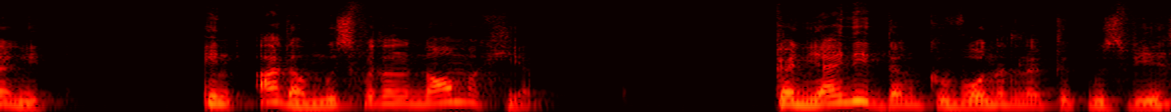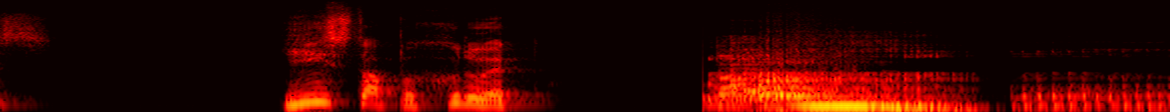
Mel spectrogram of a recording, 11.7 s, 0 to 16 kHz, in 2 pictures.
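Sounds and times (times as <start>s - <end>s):
speech: 0.0s - 0.4s, 1.0s - 2.8s, 3.9s - 6.2s, 7.2s - 8.6s, 9.4s - 10.2s
lion roaring: 9.4s - 11.6s.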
